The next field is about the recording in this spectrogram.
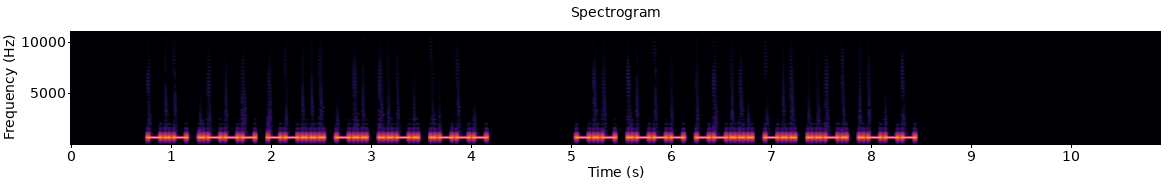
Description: Morse code, heard as a keyed tone, about 28 wpm, 700 Hz. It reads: KJ7DFJ KJ7DFJ
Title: USA Call Signs - 6 Characters - Repeated 2x - 28wpm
